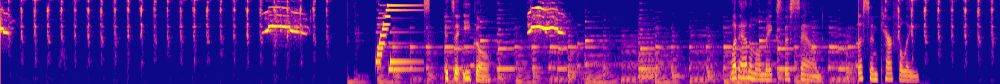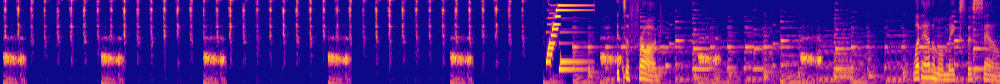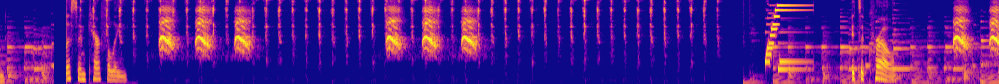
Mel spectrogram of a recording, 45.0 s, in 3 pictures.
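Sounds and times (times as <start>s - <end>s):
fast clock ticking: 0.0s - 5.1s, 11.0s - 25.8s, 31.0s - 41.0s, 42.8s - 43.4s, 44.3s - 44.9s
crow cawing: 7.9s - 8.5s, 32.4s - 34.0s, 35.8s - 37.4s, 44.3s - 44.9s
frog croaking: 44.3s - 44.9s.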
